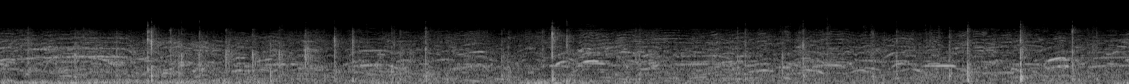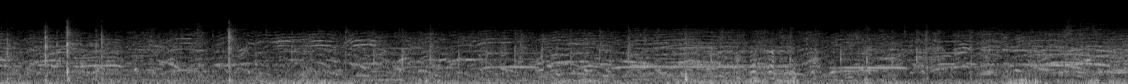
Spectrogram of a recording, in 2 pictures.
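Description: Girls shout and chatter across an open field.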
